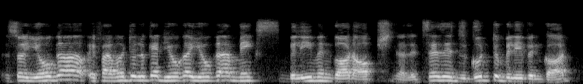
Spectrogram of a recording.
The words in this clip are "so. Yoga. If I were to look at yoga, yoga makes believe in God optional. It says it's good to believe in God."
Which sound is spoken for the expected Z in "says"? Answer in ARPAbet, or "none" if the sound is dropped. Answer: Z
